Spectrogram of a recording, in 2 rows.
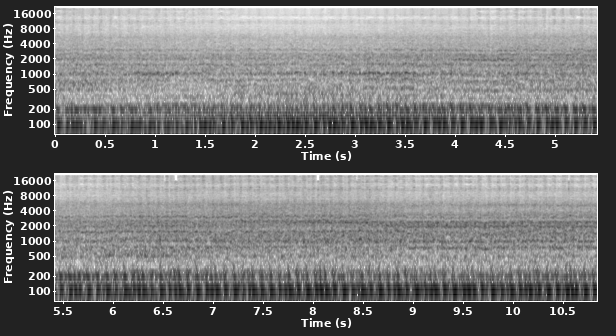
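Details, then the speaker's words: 1985 Honda VF1000R, first run in three or four years after sitting, warming at idle: uneven, lumpy loping idle with stumbles; rear right cylinder dead, owner suspects clogged pilot jets. "yeah so we can see uh the rare right cylinder uh is definitely not uh is definitely not running at idle"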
